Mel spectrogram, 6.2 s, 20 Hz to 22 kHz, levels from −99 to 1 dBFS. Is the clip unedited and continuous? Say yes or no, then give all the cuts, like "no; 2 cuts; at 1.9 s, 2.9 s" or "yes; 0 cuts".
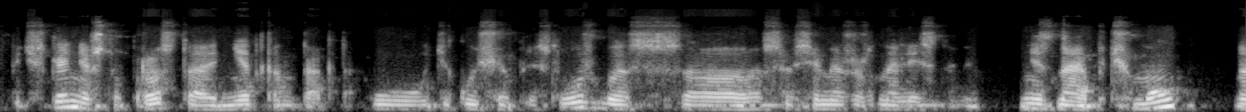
no; 1 cut; at 1.8 s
